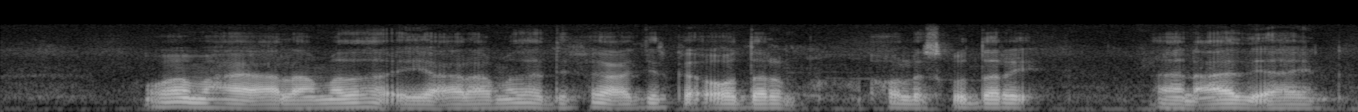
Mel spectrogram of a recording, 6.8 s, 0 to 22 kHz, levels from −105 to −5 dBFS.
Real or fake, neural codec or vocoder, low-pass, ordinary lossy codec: real; none; 9.9 kHz; none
